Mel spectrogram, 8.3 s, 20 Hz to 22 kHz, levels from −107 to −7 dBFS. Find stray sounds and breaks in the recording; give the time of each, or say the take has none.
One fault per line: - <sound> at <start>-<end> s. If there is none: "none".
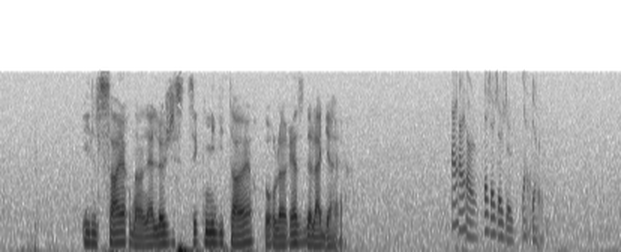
- chirp at 6.0-7.4 s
